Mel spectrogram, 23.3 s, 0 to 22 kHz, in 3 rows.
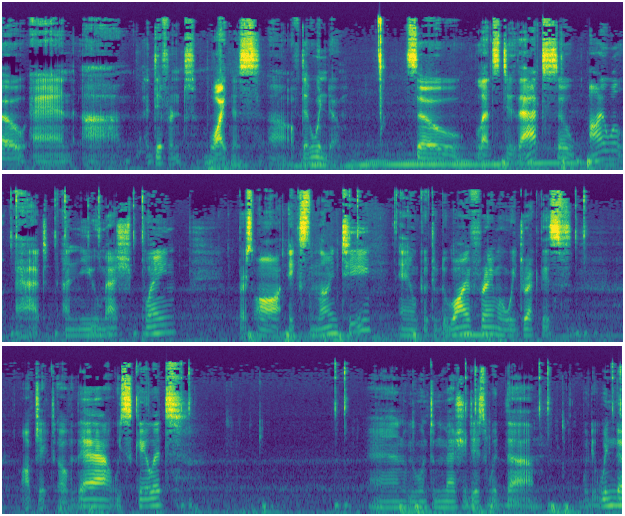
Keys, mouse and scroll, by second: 6.6 z, 9.5-10.8 drag, 10.8 r, 16.2 Tab, 17.9 Tab, 20.2 Tab.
